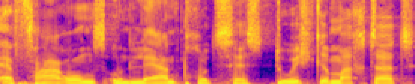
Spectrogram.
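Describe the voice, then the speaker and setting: This voice has a dark, mellow tone, moves at a moderate pace and shows ordinary pitch variation. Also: man. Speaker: sports reporter. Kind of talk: casual chat. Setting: stage with audience.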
